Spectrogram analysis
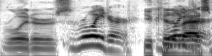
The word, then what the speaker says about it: Reuters: Routers. It's actually pronounced Reuters.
